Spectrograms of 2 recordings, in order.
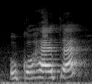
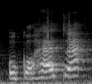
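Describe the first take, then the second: No difference in how they are said.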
